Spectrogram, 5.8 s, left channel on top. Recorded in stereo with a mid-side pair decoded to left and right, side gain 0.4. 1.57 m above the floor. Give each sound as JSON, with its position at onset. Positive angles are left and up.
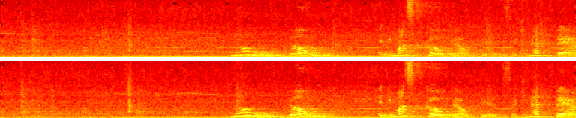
{"t": 2.3, "sound": "a woman speaking", "azimuth_deg": -65, "distance_m": 2.5}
